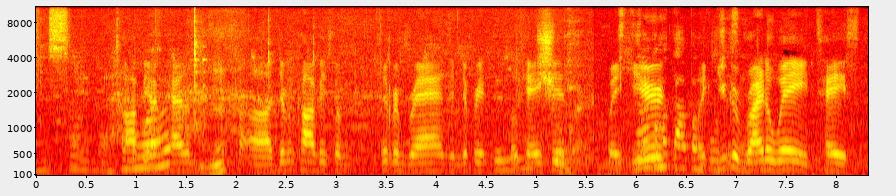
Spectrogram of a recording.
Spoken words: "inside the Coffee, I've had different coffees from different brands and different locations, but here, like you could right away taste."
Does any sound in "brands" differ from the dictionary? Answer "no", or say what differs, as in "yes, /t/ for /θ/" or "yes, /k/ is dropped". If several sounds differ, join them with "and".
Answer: no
